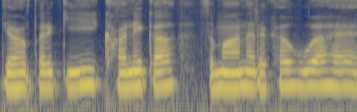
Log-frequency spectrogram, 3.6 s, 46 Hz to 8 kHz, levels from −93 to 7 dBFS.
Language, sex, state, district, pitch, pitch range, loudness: Hindi, male, Uttar Pradesh, Shamli, 150 Hz, 145-155 Hz, -15 LUFS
